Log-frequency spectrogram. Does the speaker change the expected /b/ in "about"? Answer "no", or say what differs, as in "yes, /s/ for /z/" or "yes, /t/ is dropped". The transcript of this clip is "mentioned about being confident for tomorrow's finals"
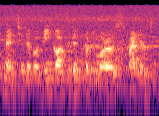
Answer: yes, /b/ is dropped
